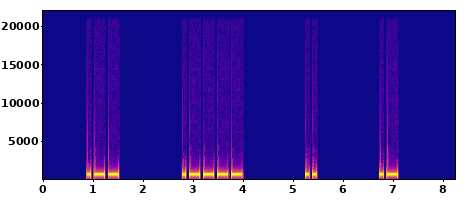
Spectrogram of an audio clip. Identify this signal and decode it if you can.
Morse code, heard as a keyed tone, about 17 wpm, spaced as for 6 wpm, 700 Hz. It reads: W1IA
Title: USA Call Signs - 4 Characters - 6x Character Spacing - 17wpm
